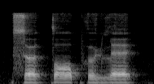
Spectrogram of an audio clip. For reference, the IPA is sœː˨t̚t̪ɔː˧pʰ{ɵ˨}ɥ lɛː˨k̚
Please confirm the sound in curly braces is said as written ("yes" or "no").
yes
